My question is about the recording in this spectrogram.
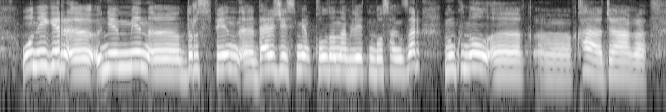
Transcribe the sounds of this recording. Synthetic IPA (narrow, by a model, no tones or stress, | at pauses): wo̞nəe̞ɡʲe̞ɾəʏne̞mɪme̞nəd̪ʊɾəspe̞nəd̪æɾe̞ʒe̞sɪme̞ɴqʰo̞lˠd̪ɑnɑbɪle̞t̪ɪnbolˠsɑɴəzd̪ɑɾ | mʏmkʲɪnwo̞lˠəəqʰɑʒɑɴɑʁə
